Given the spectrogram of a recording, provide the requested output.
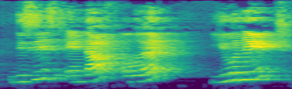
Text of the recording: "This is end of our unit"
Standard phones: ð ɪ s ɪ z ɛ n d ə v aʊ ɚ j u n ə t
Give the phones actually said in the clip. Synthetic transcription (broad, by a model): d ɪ s ɪ z ɛ n d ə p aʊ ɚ j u n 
